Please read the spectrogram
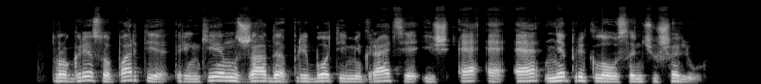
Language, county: Lithuanian, Vilnius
